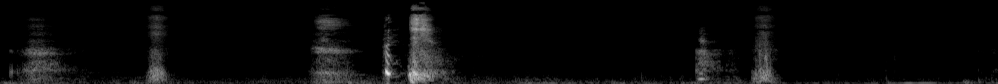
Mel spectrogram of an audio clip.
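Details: Sneezing fit from someone with an itchy nose, possibly hayfever from tree pollen or an oncoming cold: about five or six sharp sneezes in quick succession, some preceded by a gasping intake.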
